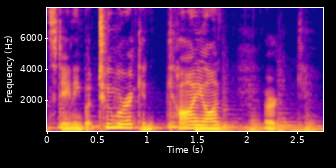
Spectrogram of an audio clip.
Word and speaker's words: cayenne: I use like turmeric and peppers, not staining, but turmeric and cayenne, or how do you say that?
